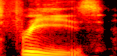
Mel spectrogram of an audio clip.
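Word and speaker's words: Freas: Um, someone told me recently that it's Freeze. Yeah, for a long time, but Freeze, I think, is how it's pronounced.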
